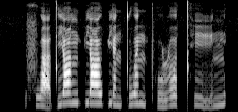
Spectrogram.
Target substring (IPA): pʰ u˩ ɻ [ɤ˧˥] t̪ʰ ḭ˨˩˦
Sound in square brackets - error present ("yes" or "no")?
yes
